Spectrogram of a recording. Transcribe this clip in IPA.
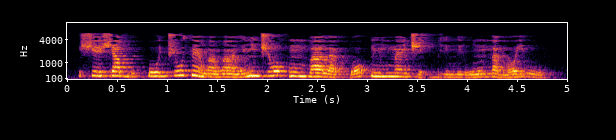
ʃe˧ʃa˧bu˨k͡po˧ d͡ʒo˦tɛ̃˦˨ wã˨wã˨lĩ˨˦ d͡ʒɔ˦hũ˧ba˧ la˨ɡ͡bɔ˨˦k͡pĩ˧ mɛ̃˧d͡ʒe˨ɡ͡bi˨ ni˨wũ˨˦na˦˨nɔ˨˦ ju˦˨

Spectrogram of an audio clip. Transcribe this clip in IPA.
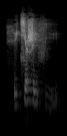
hit͡ɕə ʐifi̤

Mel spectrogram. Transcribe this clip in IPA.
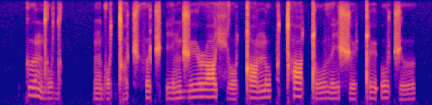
kɯ˥ndu˩d | ŋɡo˩ɡ͡ǀɒ˩˧t͡ʃ θɯ˩˧t͡ʃ ʔi˩ nd͡ʒy˧˥ɹɒ˥ ço˩ǃɒ˧nu˧˥kǀʰɒ˥ ǃu˩˧ði˩˧ʃy˩ ǃy˧ʔu˥t͡ʃɯ˩˧

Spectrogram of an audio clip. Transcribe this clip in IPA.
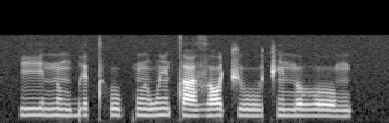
iː˨nũ˨ɡ͡bɪ˦ tʰu˨ kʷĩ˨wĩ˦ta˨ zɔ˦t͡ʃuː˨ t͡ʃĩ˨no˨ɣoː˨ŋ

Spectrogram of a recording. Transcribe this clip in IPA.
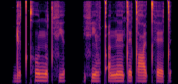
ɖətkʰonotfʲə | fʲɛ̃vqʼə nɛ̃tɛtʕɘ t̪ʰɛt

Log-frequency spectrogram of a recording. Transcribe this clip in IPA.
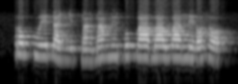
ɾɔ˦kʷeː˧ɗa˨ ɲe˨ɡ͡bã˨ɡ͡bã˦vĩ˦˨ po˦baː˧baː˧waː˧ ne˨ɾɔ˦zɔ˨

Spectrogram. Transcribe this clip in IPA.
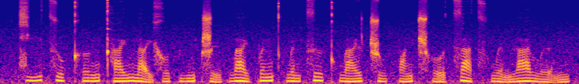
t͡ɕi˧˥t͡sṵ˨˩ kʰɤ˧˥ŋt̪ʰa˧˥ɪ̯ n̪a̰˨˩ɪ̯xo˦ʊ̯pi˧˥ŋ ʈ͡ʂɻ̩˨˩pwa˥˩ɪ̯ pə˥nt̪ʰwə˨nt͡sɹ̩˥˩kʰwa˧˥ɪ̯ ʈ͡ʂu˧˥pɑ˧˥ŋʈ͡ʂʰo̰˨˩ʊ̯ t͡sä˥˩t͡sʰwə̰˨˩n ɻä˥lwə̰˨˩˦n

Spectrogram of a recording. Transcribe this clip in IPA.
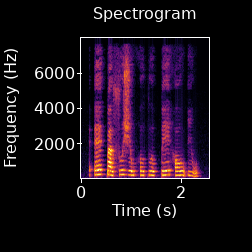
ʔɛ k͡pasʷəʒəw hotʷœwk͡pe hɔwʔiw

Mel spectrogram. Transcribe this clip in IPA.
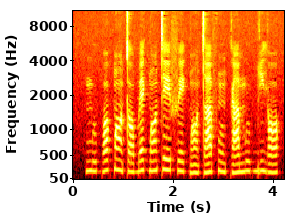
mu˨bɔ˨˦k͡pɔ̃˦˨ tɔ˨bɛ˧ɡ͡bɔ̃˧ te˦fe˧ ɡ͡bɔ̃˨ta˨˦fũ˦˨ ka˨˦mu˦ ɡ͡bi˦jɔ˧

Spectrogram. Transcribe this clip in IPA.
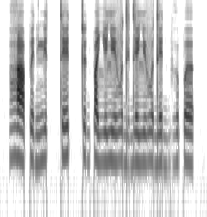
ɦa pedmʲɛtːe tːɵdpaʎelʲe vədede lʲɵvəded bʱɵpə

